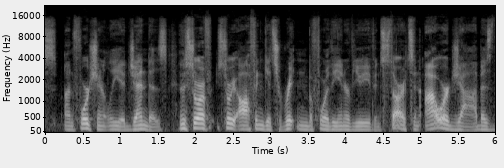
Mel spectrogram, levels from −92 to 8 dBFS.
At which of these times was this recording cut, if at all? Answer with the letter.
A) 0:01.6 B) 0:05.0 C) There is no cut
A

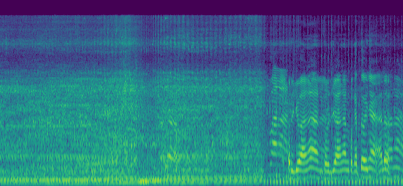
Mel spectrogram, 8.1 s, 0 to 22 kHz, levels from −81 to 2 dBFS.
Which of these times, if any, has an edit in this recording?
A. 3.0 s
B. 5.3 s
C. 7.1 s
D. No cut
B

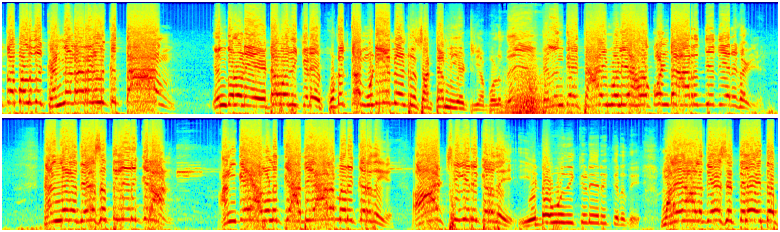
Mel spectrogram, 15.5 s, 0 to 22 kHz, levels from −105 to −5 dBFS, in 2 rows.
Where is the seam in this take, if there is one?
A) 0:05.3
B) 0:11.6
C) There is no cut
A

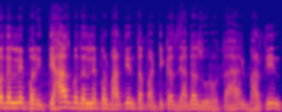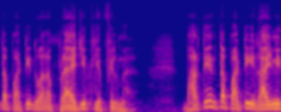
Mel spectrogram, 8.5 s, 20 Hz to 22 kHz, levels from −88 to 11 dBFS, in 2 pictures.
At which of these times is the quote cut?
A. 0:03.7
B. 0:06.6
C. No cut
A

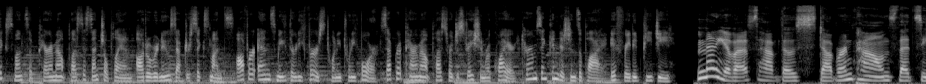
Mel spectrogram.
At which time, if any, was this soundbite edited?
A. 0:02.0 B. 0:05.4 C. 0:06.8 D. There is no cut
C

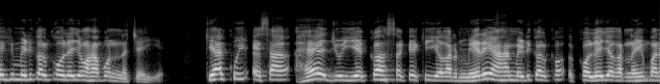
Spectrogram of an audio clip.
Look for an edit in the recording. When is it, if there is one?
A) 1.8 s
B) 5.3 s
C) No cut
C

